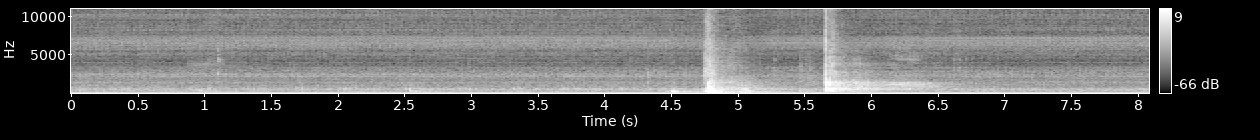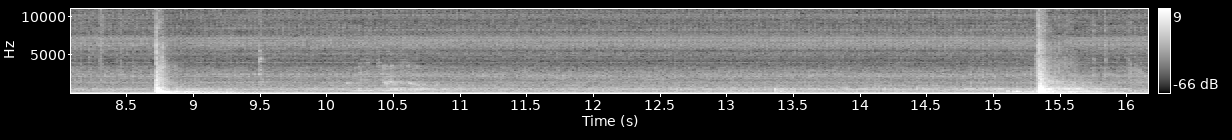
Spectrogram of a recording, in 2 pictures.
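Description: Sharp knocks with a short echo in an indoor cricket net hall: two close together about a third of the way in, one a few seconds later and one near the end, over a steady low hum.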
